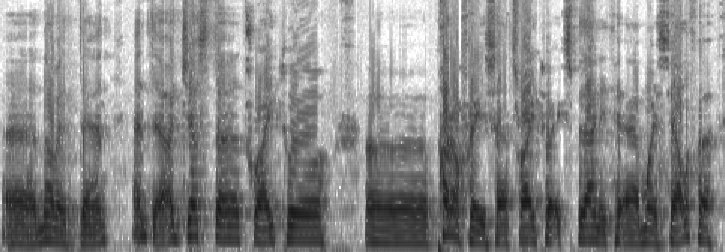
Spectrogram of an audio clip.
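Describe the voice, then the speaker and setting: A hoarse man with a Turkish accent speaks in a halting, stop-start way, filling every pause. His voice is dark and mellow, sitting at an ordinary pitch for a man. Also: rough recording. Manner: hesitant, many filler sounds. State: hoarse from a flu. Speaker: YouTube channel host. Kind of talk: halting spoken introduction.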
